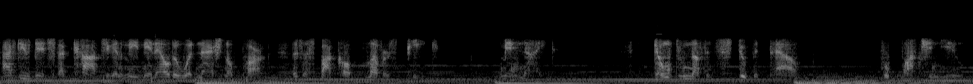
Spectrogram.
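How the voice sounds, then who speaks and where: A menacing kidnapper on the phone in a game. He rattles out slangy orders in a lowish voice, quick and threatening, with clear music underneath. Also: bright, forceful tone, poor audio. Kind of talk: video game voice acting.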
